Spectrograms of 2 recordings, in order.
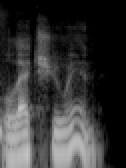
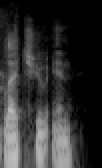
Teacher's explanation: So again, more interesting connected speech here in let you in, because as I said before, you're going to have a T sound at the end of a word and a Y, a word starting with a Y letter. Then you very often will hear in American English that becoming a CH sound.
